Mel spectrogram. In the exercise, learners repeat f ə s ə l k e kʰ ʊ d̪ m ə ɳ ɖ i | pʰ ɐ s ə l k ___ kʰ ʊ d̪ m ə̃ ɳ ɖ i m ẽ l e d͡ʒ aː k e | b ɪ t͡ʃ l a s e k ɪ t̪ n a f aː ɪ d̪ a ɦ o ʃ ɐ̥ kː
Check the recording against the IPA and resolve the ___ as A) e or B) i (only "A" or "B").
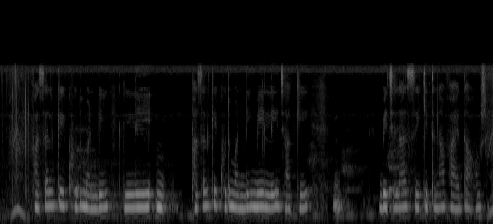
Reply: A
